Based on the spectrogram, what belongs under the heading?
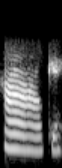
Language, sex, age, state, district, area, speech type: Goan Konkani, female, 18-30, Goa, Canacona, rural, conversation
